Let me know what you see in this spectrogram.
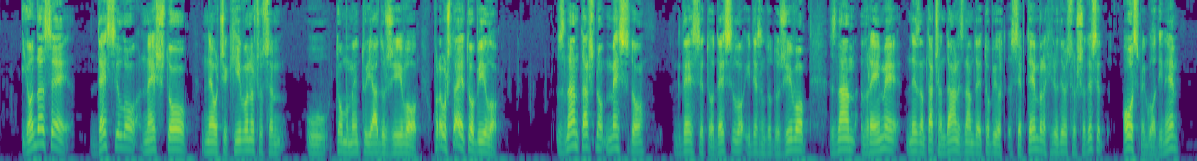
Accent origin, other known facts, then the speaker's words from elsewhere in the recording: Serbia; now in Vrnjačka Banja, Serbia; dolazim iz Srbije, živim u Vrnjačkoj Banji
